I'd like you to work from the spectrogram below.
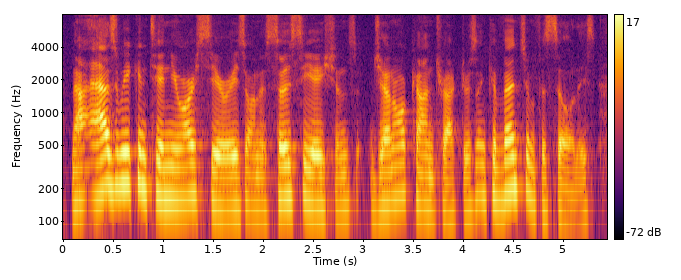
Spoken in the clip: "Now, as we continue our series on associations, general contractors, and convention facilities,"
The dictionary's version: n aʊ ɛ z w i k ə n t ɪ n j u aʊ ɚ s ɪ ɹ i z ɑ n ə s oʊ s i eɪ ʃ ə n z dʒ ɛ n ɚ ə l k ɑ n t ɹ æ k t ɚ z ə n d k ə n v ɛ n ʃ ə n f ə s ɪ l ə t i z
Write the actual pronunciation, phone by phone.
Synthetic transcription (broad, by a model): n aʊ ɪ z w i k ə n t ɪ n j u aʊ ɚ s ɪ ɹ i z n ə s oʊ s i eɪ ʃ ə n z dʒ ɛ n ɚ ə l k ɑ n t ɹ æ k t ɚ z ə n k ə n v ɛ n ʃ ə n f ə s ɪ l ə t i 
